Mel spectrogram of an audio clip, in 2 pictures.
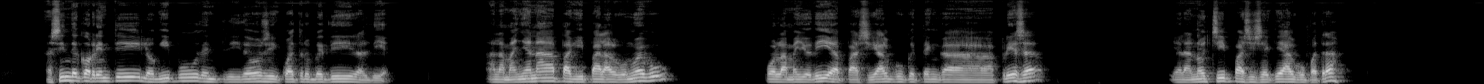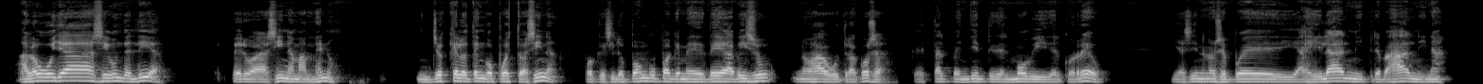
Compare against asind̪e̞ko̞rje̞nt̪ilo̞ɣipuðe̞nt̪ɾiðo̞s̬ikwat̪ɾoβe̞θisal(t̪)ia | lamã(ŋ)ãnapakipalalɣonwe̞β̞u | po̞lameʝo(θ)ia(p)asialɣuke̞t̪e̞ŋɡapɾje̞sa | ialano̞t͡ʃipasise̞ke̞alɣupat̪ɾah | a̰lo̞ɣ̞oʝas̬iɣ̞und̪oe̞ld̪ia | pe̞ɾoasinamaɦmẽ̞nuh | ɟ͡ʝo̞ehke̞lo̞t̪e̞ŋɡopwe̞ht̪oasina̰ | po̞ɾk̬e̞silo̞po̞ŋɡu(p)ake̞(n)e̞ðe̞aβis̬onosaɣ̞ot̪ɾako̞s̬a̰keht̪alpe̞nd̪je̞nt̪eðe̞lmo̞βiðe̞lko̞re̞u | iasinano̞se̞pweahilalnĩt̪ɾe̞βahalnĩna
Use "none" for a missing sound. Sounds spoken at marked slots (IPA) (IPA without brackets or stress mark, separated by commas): d̪, ɲ, ð, p, p, m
